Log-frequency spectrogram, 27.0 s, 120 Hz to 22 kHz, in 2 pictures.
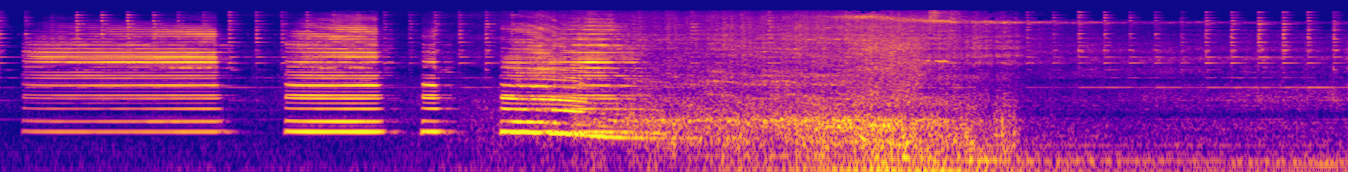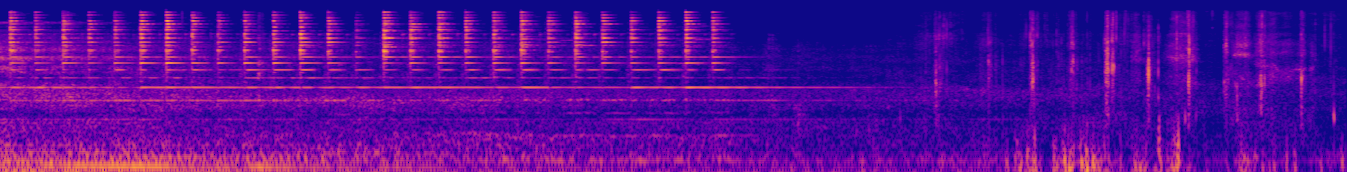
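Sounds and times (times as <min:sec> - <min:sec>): train rushing past: 0:00.0 - 0:25.7
train horn blast: 0:00.2 - 0:06.9.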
